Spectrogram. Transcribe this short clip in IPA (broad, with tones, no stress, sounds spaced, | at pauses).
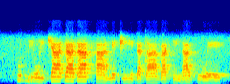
kʷ a˦ ɡ͡b i˨ w ĩ˨ t͡ʃ aː˦ ɗ a˦ ɗ aː˦ h aː˨ n ɪ˦ d͡ʒ iː˨˦ ɗ a˨ t aː˨ ɓ a˦ k ĩ˨ n aː˦ kʷ i˨ w eː˨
